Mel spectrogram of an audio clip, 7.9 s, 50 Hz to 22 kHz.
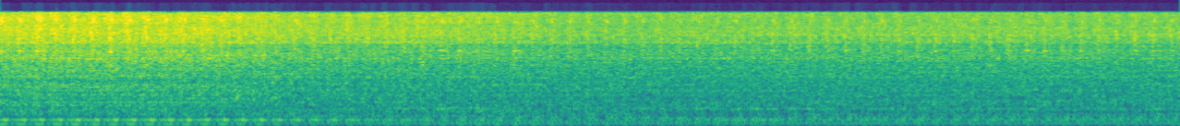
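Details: Non-turbo Nissan R33 at cold idle after sitting about 2 days and hard cranking: lumpy stumbling beat losing rhythm, louder first seconds, misfiring until about 10 minutes warm-up; coilpacks, injectors, gasket, fuel supply checked fine; cause unknown.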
